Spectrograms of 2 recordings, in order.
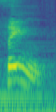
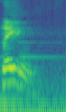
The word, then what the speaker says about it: thing: Đọc là thing, thing. Đừng có thờ thôi, đừng có thờ. Em có cảm giác ở đầu nó có một cái tờ không? – Đúng rồi. – Em đừng để lưỡi chạm răng. Đừng để lưỡi chạm răng. Sẽ đọc là thing.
